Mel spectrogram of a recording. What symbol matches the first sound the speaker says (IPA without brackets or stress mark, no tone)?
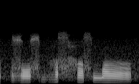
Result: zˤ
